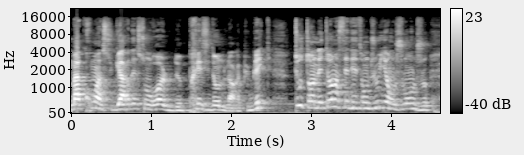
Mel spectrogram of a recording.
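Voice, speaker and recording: A man speaks very fast in an animated tone at a high pitch, with lively intonation. Noticeable background noise runs underneath. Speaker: youtuber reacting to a video. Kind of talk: casual video commentary. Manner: stammering, halting; informal, animated.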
